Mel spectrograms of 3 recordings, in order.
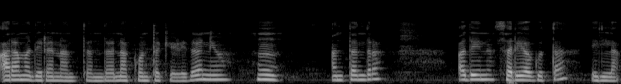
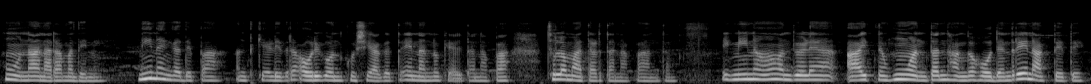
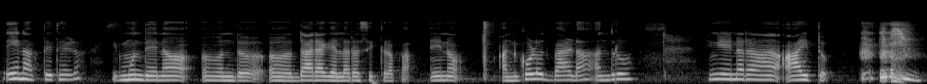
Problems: background conversations at intervals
